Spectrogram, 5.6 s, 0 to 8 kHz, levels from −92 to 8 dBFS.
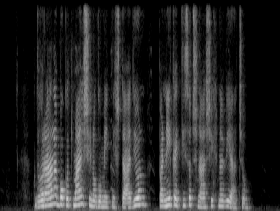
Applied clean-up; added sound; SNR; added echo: neural mask model DeepFilterNet 3.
